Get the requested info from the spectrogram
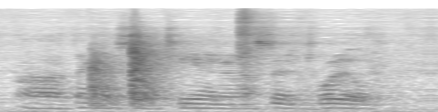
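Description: A man's voice speaking in a lecture room, with a couple of brief sharp sounds around the middle.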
